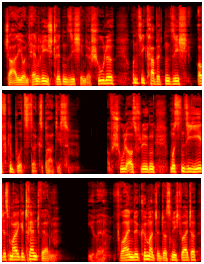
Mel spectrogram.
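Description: A man narrating a children's storybook in a lively, playful reading style. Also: mid-range voice, a little slow. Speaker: audiobook narrator.

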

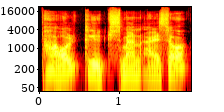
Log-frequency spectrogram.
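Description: A woman's voice: extremely low pitch, big pitch swings, takes it slowly, vocal fry, no room sound, studio quality, pitched above the performer's own voice, full character voice. A man voicing a relentless, bigoted female ticket inspector who rattles off questions in a clipped, accusatory way. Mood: officious.

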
